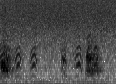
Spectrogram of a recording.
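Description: Dogs bark in a quick run of several short, mid-pitched yaps separated by brief gaps. The barks are faint over a low, steady hum.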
